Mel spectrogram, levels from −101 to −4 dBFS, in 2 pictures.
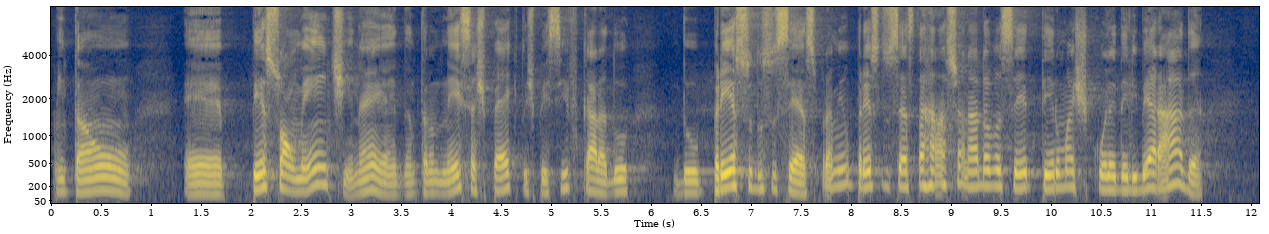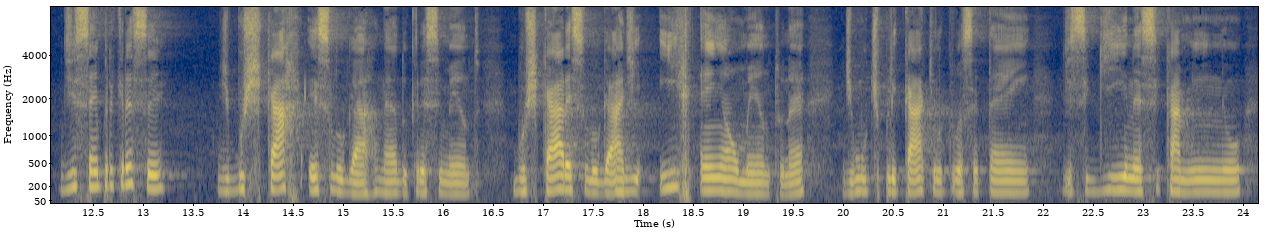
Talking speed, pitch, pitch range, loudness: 140 wpm, 140 Hz, 130-175 Hz, -23 LUFS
